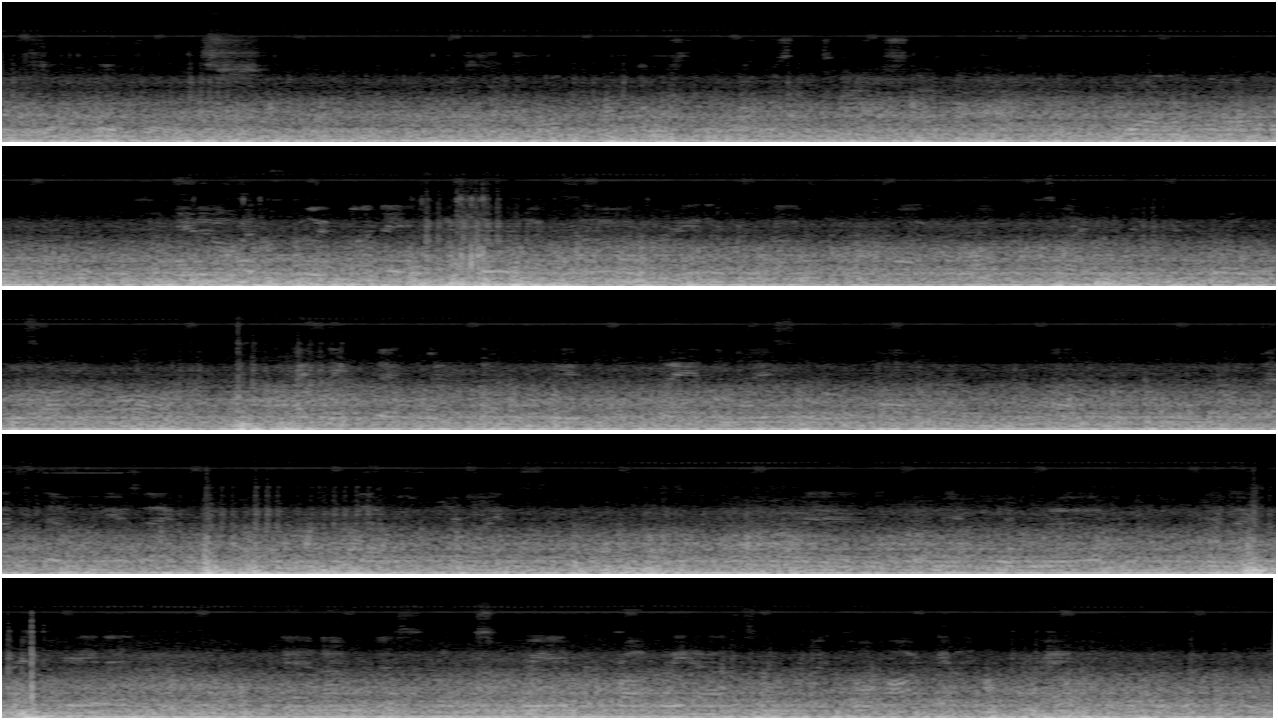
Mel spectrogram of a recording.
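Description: Steady in-cabin road and engine rumble of a car driving through city streets, picked up by a dashcam, with a few brief thumps along the way.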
